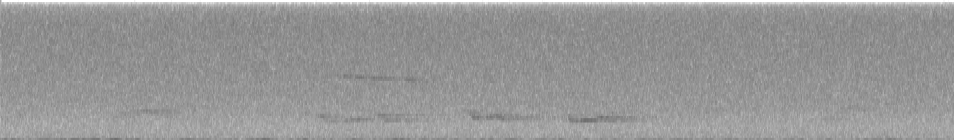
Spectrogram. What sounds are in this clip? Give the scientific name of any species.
Turdus migratorius, Catharus guttatus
